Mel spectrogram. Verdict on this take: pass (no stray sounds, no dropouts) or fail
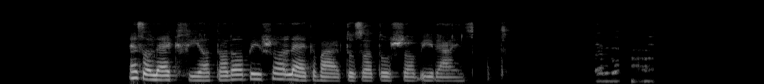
fail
